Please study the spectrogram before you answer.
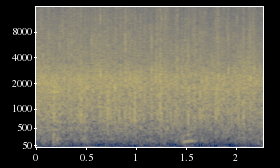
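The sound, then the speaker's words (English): A church audience applauds during a sermon about Jesus being alive. The clapping is steady and dense but fairly soft, and it holds evenly for a couple of seconds. “I think this is a good point to clap.”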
